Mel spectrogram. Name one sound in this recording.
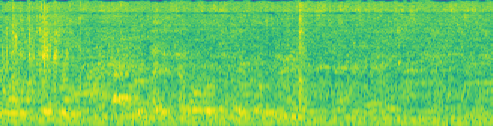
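Espresso pours and splashes over ice.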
